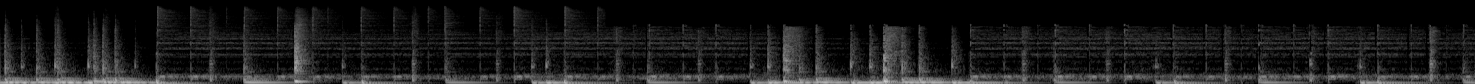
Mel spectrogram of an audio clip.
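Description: It's a music clip, and at 6.06 s it drops abruptly to an adaptive stream at a lower bitrate. Nothing above about 6.6 kHz survives from there to the end, and the artefacts thicken. That sounds like a jump from roughly 96 to 24 kbit/s AAC.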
